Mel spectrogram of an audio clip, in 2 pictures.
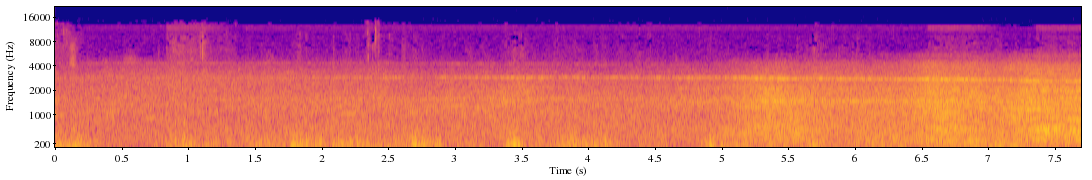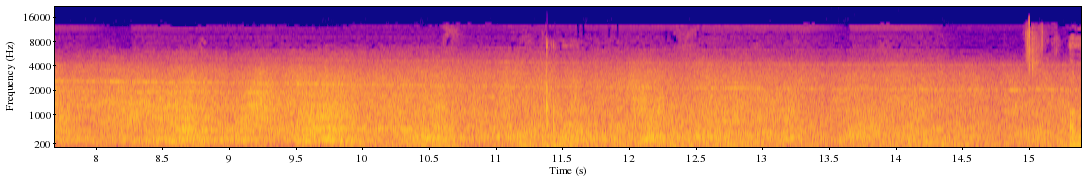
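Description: A Brussels Airlines Airbus A319 lands at Manchester Airport, its jet engine roar building steadily from moderate to loud over wind noise, with people talking at the start.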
